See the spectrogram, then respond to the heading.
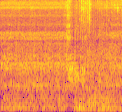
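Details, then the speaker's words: Carburettor sent in by a subscriber, previously workshop-repaired, on test: idle, then a snap throttle blip gives a brief muffled stumble ("ngop") instead of a crisp rev despite the accelerator pump; the idle and slow circuit are judged too rich, probably the non-adjustable slow jet. "Kita gas kejut dengan adanya pempelerasi harusnya bisa ngok. Nah, ini ngop."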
